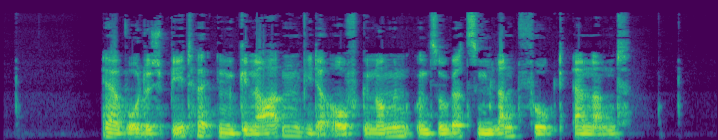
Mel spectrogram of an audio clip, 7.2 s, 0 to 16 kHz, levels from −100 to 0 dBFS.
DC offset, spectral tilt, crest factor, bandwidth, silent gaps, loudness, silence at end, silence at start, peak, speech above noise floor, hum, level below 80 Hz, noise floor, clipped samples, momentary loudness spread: under 0.1%; -5.5 dB/octave; 14 dB; 11.5 kHz; none; -15 LUFS; 0.9 s; 1.05 s; -2 dBFS; 59 dB; none; -52 dBFS; -73 dBFS; under 0.1%; 5 LU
